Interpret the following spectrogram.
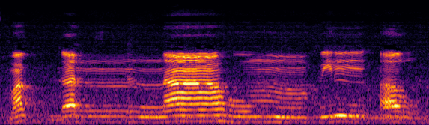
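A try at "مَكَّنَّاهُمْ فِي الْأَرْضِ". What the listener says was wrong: belum ada anginnya lagi. Fi. Ada anginnya. Ada angin pokoknya ada anginnya. Fi bunyinya walaupun sini. Fi. Fi. Tapi kalau yang Indonesia pi. Pi. Pil ard. Tapi kalau orang Arab tuh walaupun sedikit fil, tetap ada anginnya.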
